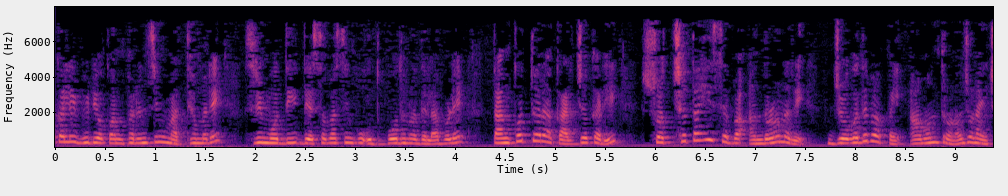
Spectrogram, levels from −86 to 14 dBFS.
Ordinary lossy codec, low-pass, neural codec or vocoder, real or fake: MP3, 48 kbps; 7.2 kHz; none; real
